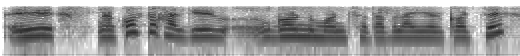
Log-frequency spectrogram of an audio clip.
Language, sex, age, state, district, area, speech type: Nepali, female, 30-45, West Bengal, Darjeeling, rural, conversation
